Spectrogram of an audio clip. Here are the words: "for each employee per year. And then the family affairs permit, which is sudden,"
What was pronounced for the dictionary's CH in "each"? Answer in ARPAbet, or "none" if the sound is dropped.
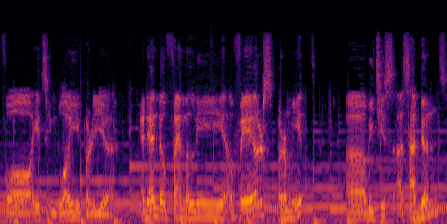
S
